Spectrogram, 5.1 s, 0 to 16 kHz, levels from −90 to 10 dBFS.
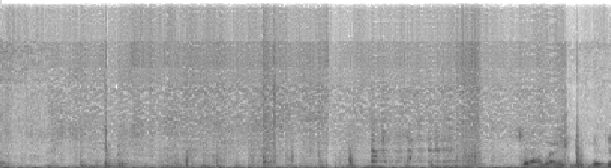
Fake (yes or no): yes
